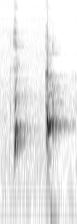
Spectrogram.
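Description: Two abrupt, sharp voiced 'hic' sounds about half a second apart, each with a short trailing tone; typical hiccups.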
